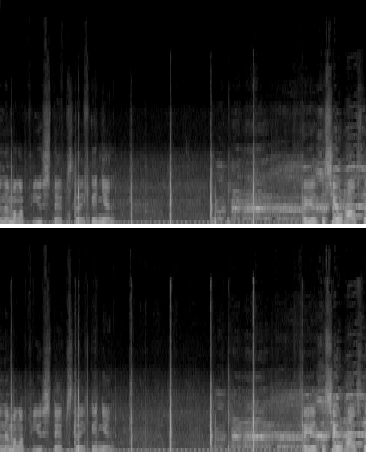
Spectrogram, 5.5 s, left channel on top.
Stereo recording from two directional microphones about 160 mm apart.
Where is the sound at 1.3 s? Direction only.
35° left (ahead or behind).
